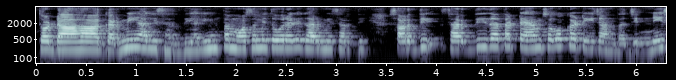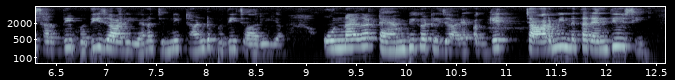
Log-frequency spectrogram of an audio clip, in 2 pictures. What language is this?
Punjabi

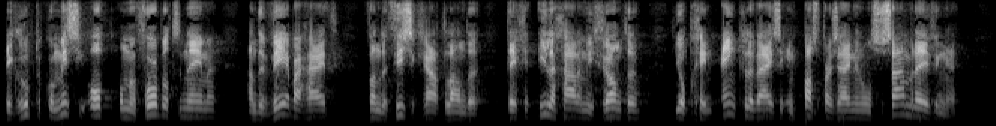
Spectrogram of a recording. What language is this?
Dutch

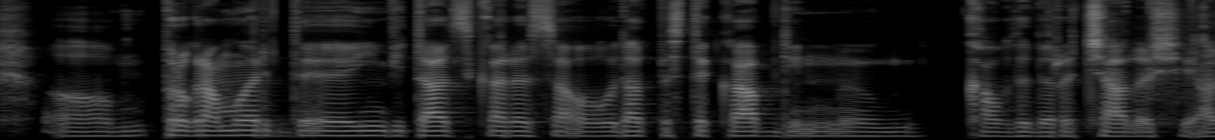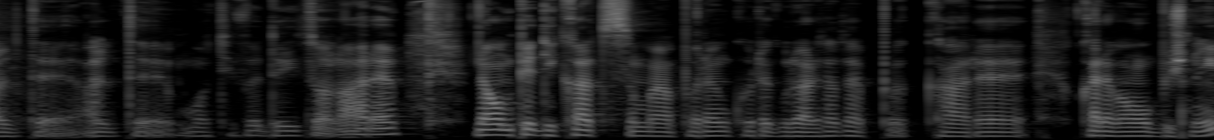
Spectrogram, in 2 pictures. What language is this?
Romanian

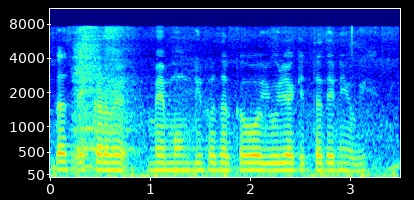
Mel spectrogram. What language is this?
Hindi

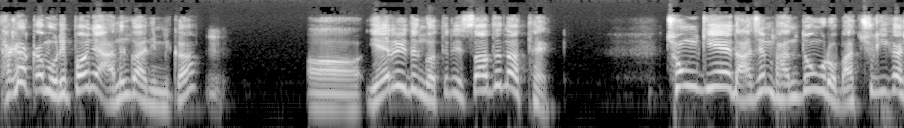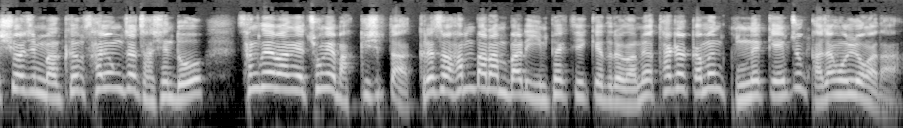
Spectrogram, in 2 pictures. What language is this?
Korean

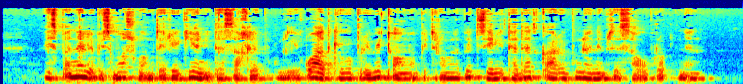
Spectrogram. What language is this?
Georgian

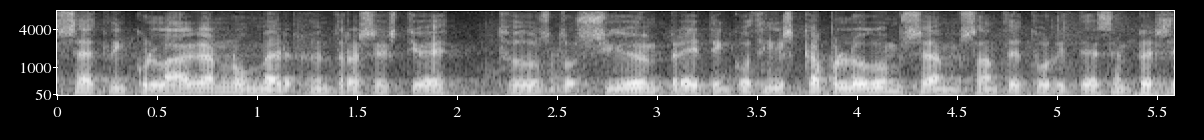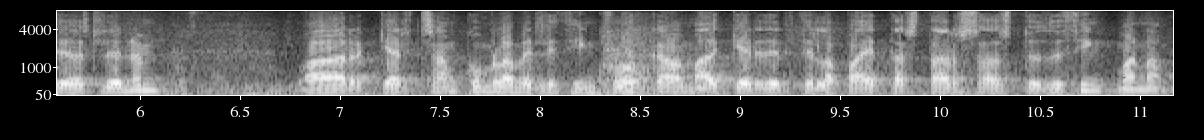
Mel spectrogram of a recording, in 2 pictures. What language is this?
Icelandic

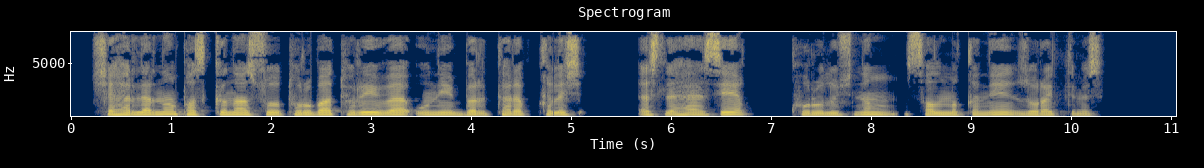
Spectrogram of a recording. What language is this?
Uyghur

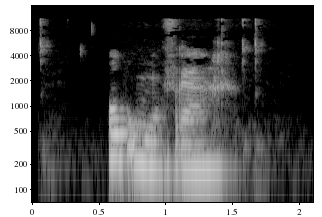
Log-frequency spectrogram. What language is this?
Western Frisian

